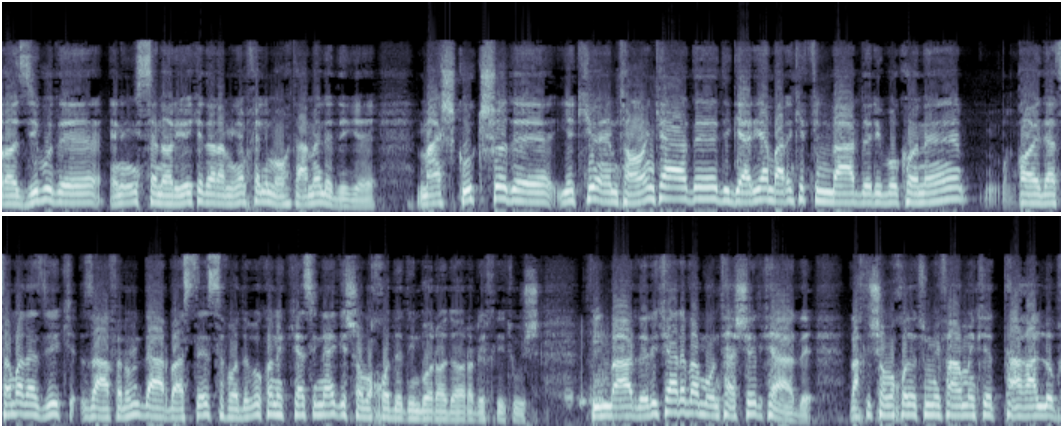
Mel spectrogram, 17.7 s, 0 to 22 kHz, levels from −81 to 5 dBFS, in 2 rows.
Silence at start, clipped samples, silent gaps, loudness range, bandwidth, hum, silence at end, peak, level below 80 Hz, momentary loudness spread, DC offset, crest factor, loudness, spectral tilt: 0 s; 0.6%; none; 2 LU; 12 kHz; none; 0 s; 0 dBFS; -38 dBFS; 7 LU; under 0.1%; 8 dB; -8 LUFS; -5 dB/octave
